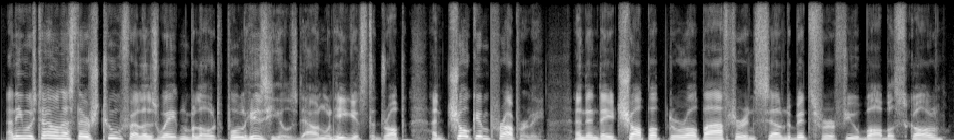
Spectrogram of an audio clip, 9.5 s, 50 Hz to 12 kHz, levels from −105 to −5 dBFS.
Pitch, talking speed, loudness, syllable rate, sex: 145 Hz, 265 wpm, -18 LUFS, 5.8 syllables/s, male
